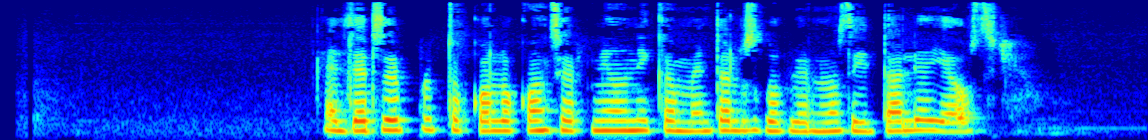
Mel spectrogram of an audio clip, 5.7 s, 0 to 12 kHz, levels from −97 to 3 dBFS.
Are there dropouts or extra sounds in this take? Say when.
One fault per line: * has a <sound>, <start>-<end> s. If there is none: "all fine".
all fine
